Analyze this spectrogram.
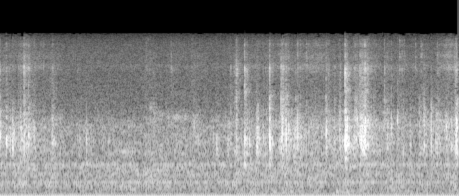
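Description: Typing on a computer keyboard: a few quick keystrokes, a pause of about two seconds, then another run of keystrokes.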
